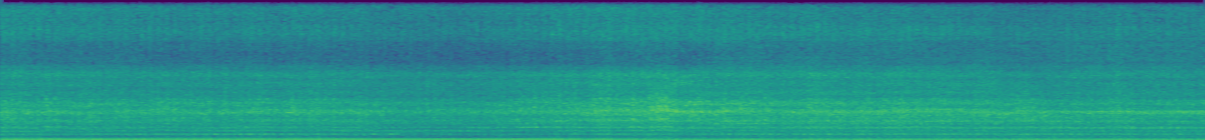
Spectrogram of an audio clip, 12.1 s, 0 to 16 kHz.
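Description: A Triumph Sprint ST 1050 motorcycle idles steadily and loudly with a constant low rumble, its engine running without revving for the whole stretch.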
